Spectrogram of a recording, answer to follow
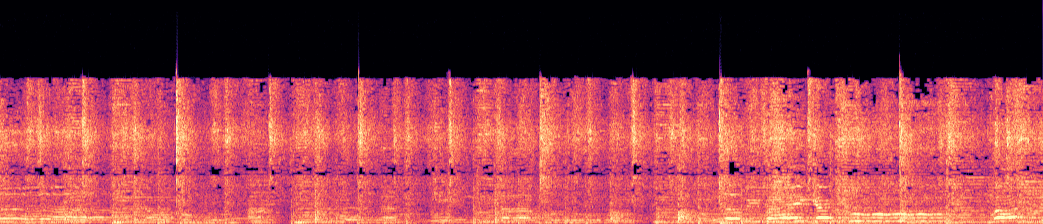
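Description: A man singing a dangdut song over backing music with a steady beat.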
